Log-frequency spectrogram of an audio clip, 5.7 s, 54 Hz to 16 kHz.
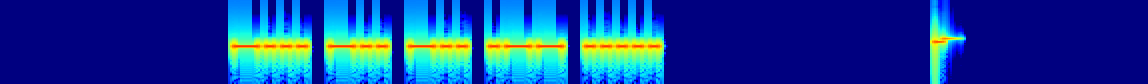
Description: Morse code, heard as a keyed tone, about 30 wpm, 700 Hz. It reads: BDDW5
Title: Five Challenging Letter-Number Combinations 30wpm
